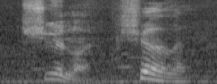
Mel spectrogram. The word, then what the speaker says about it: Schürrle: Back to Chelsea, they signed Van Ginkel, who played for the under 21s Netherlands, and Schürrle. Is that how you pronounce it? You Schürrle.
